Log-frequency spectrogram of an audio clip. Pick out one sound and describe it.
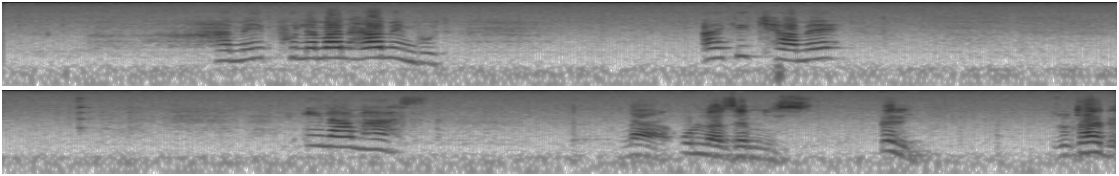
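A woman speaks with emotion, close by.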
